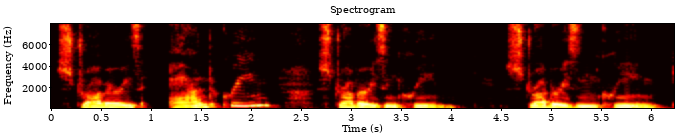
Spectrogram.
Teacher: we're dropping off the a and that D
